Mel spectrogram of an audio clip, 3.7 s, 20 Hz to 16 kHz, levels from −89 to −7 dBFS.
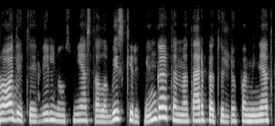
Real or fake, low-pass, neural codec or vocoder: real; 14.4 kHz; none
